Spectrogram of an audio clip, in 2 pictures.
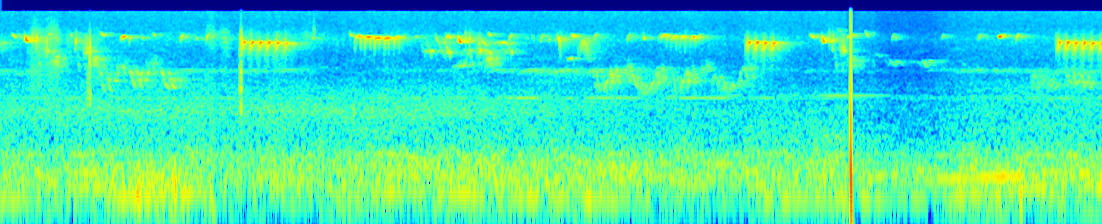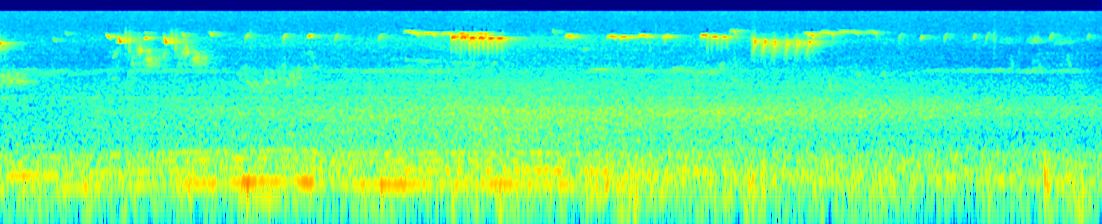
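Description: Several small birds chirping and singing, many short high chirps and trills over a low background rumble of outdoor noise. A single sharp click comes about eight and a half seconds in.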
